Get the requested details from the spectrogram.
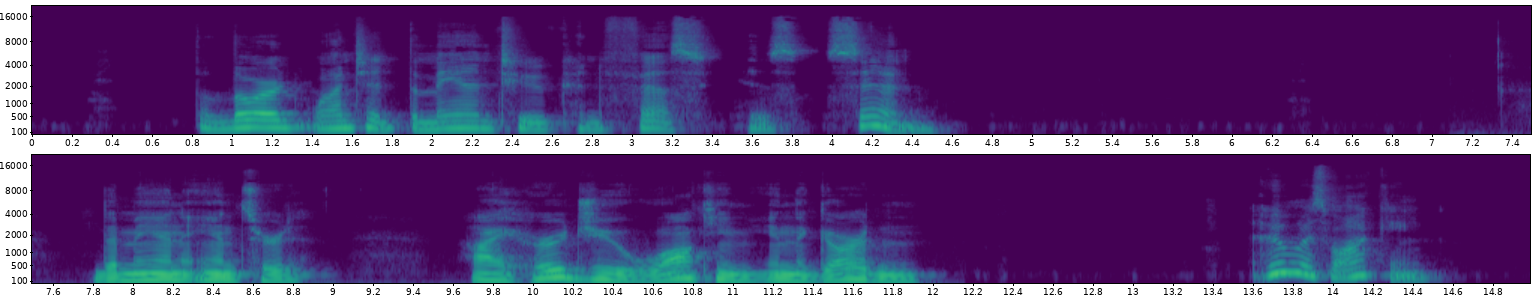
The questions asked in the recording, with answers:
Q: Who was walking?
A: God was walking.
